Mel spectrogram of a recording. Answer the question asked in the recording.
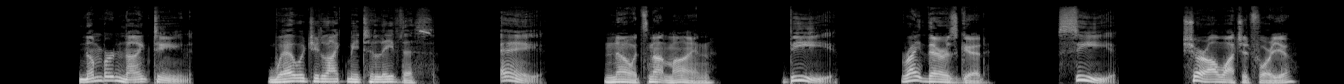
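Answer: B: Right there is good.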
